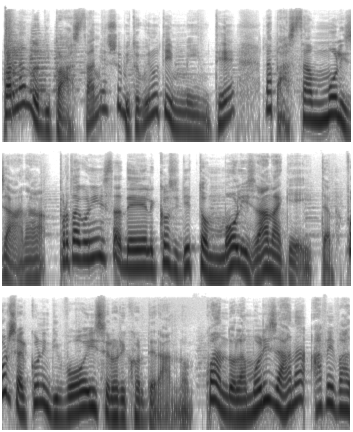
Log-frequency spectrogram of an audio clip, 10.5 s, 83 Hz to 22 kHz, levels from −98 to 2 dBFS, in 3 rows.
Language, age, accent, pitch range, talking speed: Italian, 20-39, native, 135-200 Hz, 160 wpm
